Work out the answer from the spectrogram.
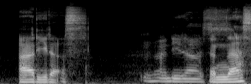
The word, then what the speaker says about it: Adidas: And it is actually pronounced Adidas because the dude name was Adi, and then his last name was like Dassler, but his real name was actually Adolf.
